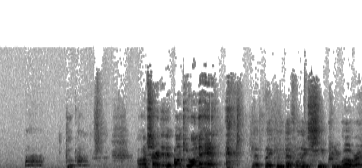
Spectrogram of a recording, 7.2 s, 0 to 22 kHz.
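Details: Kittens from Gamora's litter of five, born April 14, in a home kennel at breakfast time on 2018-05-07; two short rising high mews open, followed by overlapping human speech and further mews in a small indoor room.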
